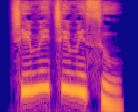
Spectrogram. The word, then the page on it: ಚಿಮಿಚಿಮಿಸು: Kannada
